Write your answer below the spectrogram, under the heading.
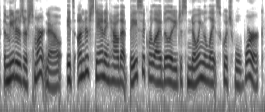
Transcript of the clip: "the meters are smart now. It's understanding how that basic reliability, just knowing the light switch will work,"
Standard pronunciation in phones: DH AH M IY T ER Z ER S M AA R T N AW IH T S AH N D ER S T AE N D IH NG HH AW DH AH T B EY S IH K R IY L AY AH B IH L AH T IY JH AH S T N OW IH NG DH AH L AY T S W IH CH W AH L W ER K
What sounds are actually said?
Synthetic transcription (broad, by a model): DH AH M IY T ER Z ER S M AA R T N AW IH T S AH N D ER S T AE N D IH NG HH AW DH AH T B EY S IH K R IY L AY AH B IH L AH T IY JH AH S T N OW IH NG DH AH L AY T S W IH CH W AH L W ER K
